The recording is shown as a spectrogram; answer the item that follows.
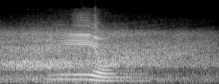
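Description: A dark SUV passing close by on the road. Its tyre and engine noise swells to a peak about a second in, then the pitch drops as it goes past and the sound fades away.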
